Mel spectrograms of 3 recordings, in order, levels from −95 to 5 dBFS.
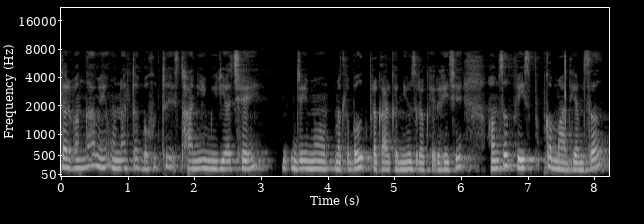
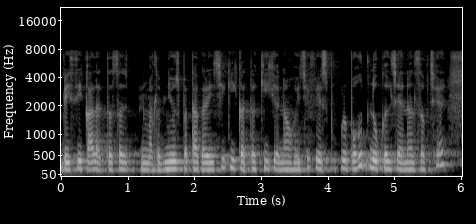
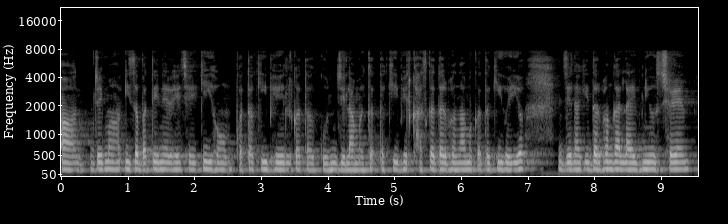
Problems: none marked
